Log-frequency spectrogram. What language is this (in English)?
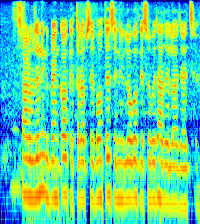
Maithili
